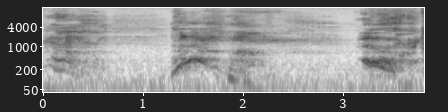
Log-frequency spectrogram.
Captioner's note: Cydar coughing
